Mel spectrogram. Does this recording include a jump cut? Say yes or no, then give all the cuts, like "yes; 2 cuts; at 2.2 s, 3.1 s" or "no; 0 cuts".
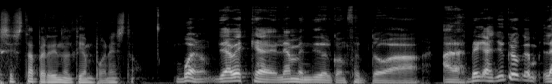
yes; 1 cut; at 4.3 s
